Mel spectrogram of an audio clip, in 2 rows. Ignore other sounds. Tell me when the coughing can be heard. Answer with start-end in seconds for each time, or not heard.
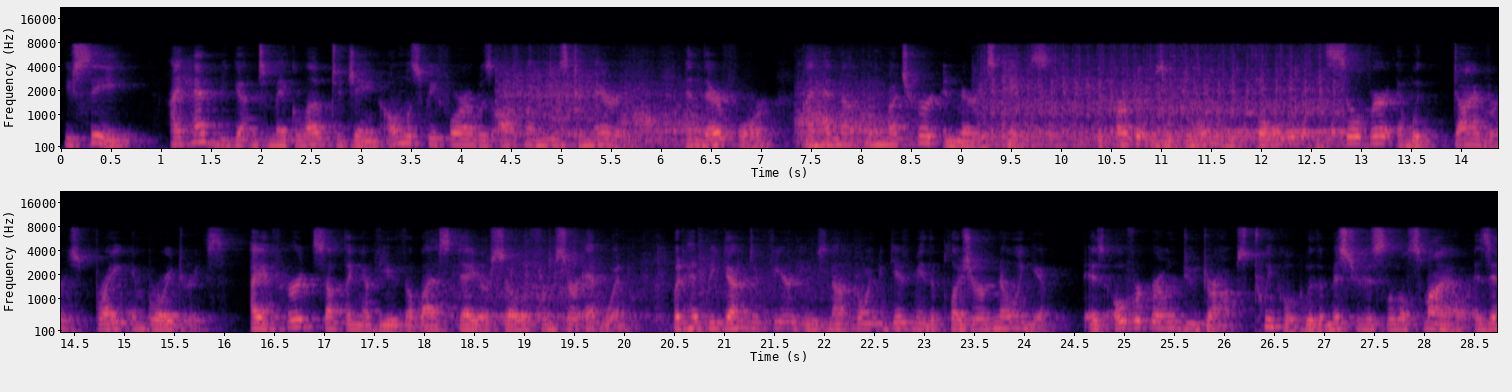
not heard.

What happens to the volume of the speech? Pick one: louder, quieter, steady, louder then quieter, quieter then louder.
steady.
